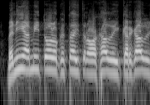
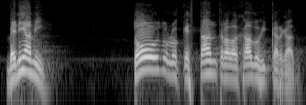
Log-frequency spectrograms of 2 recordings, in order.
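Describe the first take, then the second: First: It is read straight through without pausing. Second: There is a pause after the first phrase. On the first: The speaker calls it wrong. "Vamos a leerlo corrido sin pausa" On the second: The speaker calls it right. "Ahora hagamos las pausas"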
